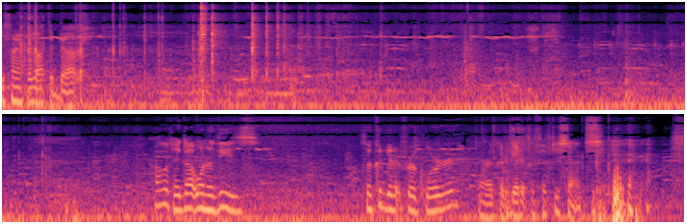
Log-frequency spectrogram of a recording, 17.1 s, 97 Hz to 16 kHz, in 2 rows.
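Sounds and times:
steady low hum: 4.2s - 14.4s.

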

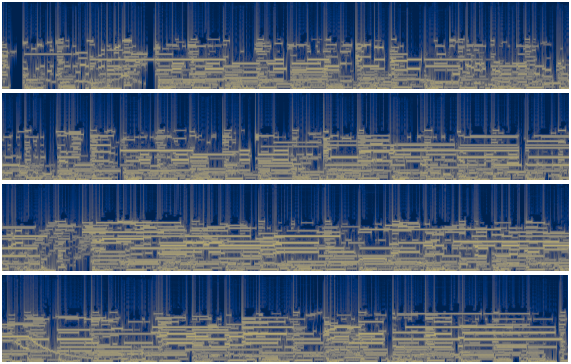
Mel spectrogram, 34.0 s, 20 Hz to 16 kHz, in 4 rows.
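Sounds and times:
dense organ-like keyboard chords: 0.0s - 34.0s.

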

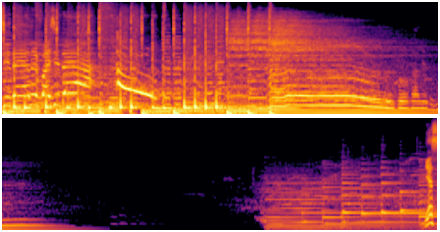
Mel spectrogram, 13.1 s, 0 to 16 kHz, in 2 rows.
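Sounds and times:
band opening chords: 0.0s - 7.8s.

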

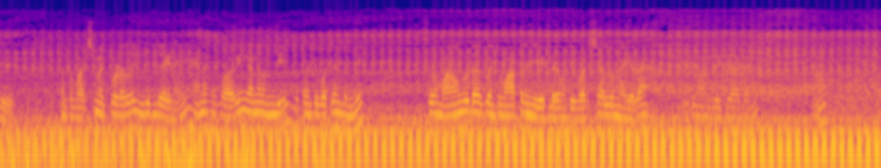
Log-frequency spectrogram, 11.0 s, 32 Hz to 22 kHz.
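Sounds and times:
man talking: 0.0s - 4.7s, 5.3s - 9.6s
engine running steadily: 0.0s - 11.0s.

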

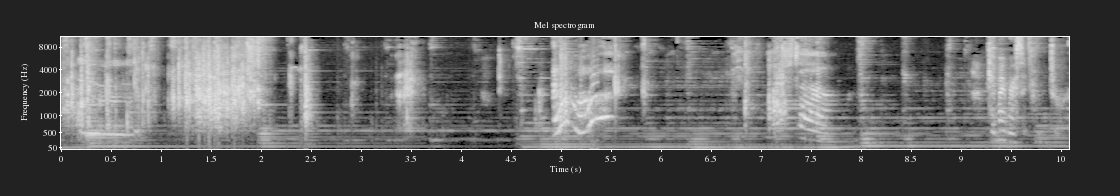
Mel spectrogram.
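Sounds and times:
paper gift bag rustling: 0.0s - 2.4s
soft background music: 0.0s - 10.0s.

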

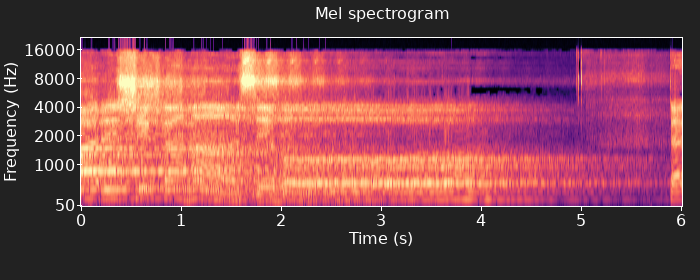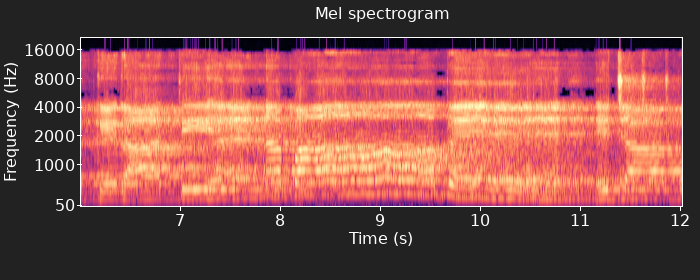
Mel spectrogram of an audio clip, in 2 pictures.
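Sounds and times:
man singing: 0.0s - 4.3s, 5.9s - 12.0s.

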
